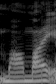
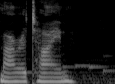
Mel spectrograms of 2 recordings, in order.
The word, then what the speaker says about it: Maritime: Also, I keep getting the name wrong of that one colour that I keep calling it Marmite. It's Maritime.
